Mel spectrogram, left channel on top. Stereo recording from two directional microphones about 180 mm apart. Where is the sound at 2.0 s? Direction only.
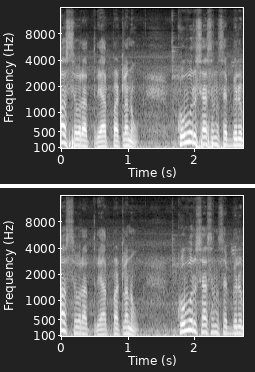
15° left (ahead or behind).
